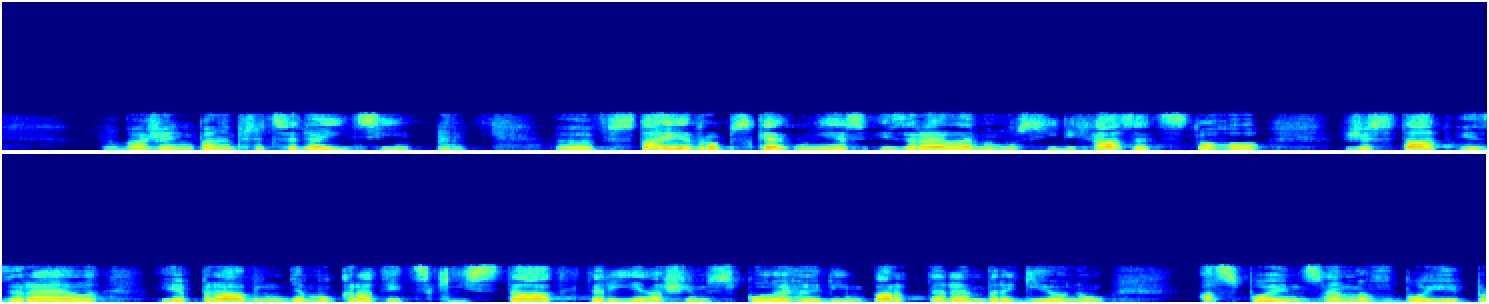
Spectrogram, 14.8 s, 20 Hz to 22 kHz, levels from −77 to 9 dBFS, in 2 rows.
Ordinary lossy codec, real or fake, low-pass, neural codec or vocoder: none; fake; 5.4 kHz; autoencoder, 48 kHz, 128 numbers a frame, DAC-VAE, trained on Japanese speech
